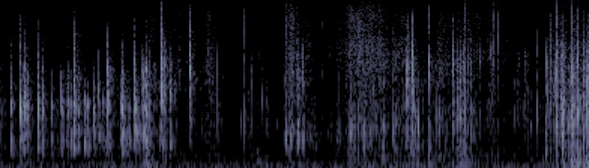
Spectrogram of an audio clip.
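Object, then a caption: Thin paper magazine pages. Long nails scratch and rub the thin, water-sprayed pages of an open magazine. The result is a dense run of crisp, bright crinkles and rasping scrapes with almost no low end, dipping quieter around the two-second mark before louder bursts of crinkling near the end.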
